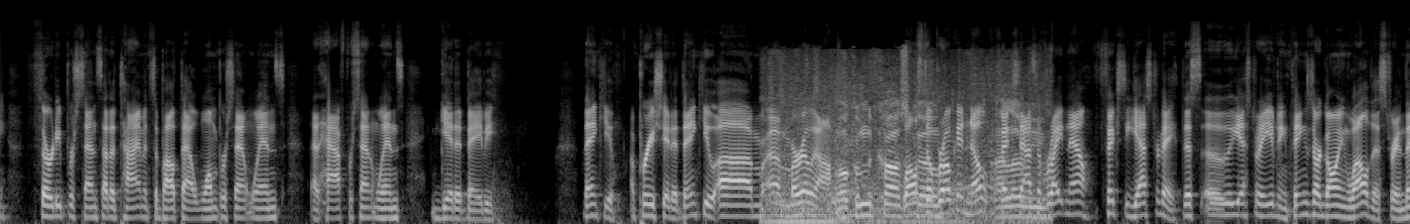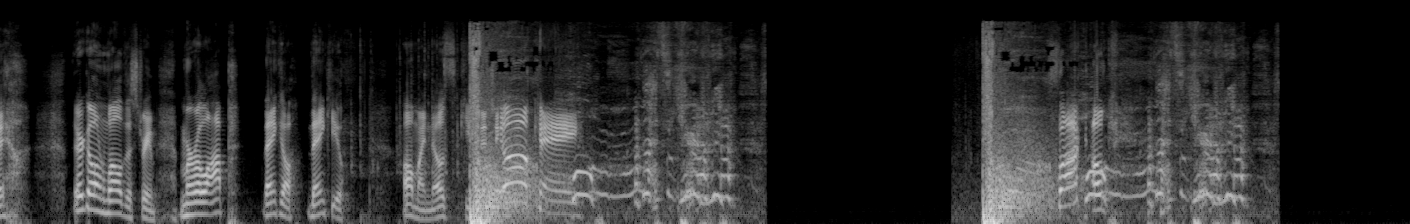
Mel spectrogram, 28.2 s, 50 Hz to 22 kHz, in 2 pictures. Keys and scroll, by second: 18.0-19.6 typing, 19.6 ctrl+:, 19.7 Return.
